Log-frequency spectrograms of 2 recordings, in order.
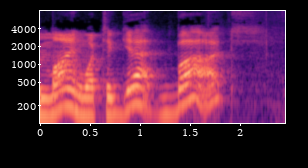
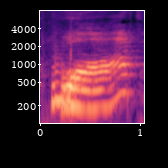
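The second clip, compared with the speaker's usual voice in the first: mock gasp; 3 semitones higher, 3 dB louder than usual. Reader finds the pet under the desk, mock gasp. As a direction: gasp then a sharp what.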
